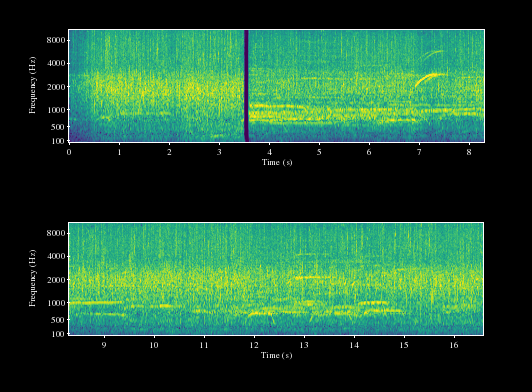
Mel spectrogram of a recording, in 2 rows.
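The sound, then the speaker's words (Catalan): Sustained, dense applause from a large audience at the Cannes premiere of the film La Bola Negra by Los Javis, an ovation lasting nearly 20 minutes, fills the whole stretch, steady and loud, with faint whistles and cheers rising above the clapping now and then. “I així, durant gairebé 20 minuts, en una de les ovacions més llargues i emocionades d'aquesta edició de Canes, el públic ha convertit l'estrena de La Bola Negra dels Javis en tota una fita històrica.”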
